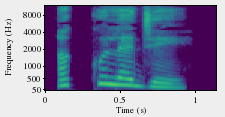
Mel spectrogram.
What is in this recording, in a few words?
"ಅಕ್ಕುಲಜ", Kannada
